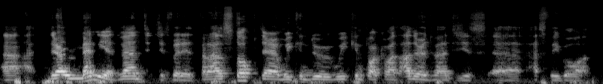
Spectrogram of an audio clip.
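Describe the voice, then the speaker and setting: A man talks through his ideas on an online panel, pausing and restarting his sentences as he thinks. His voice sits at a middle pitch, and there is a faint hiss of noise behind him. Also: darkish tone, rough recording. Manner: thoughtful, restarts mid-sentence. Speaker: guest speaker.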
